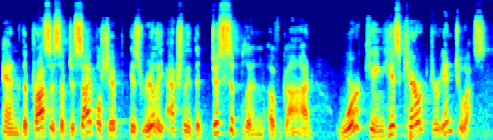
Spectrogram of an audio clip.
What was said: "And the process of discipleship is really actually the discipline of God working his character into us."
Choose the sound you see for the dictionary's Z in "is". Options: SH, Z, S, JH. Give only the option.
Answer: Z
